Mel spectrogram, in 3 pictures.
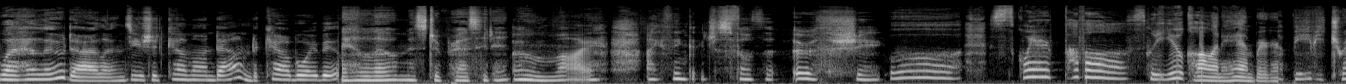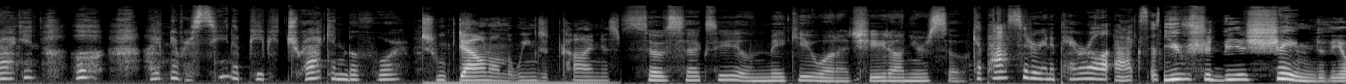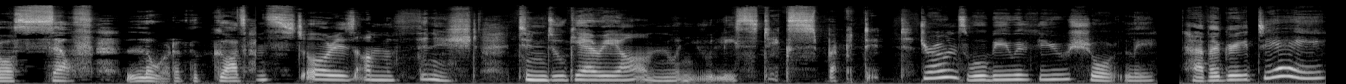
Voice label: Character; BoysenTalent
